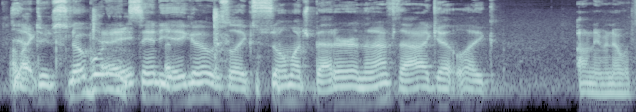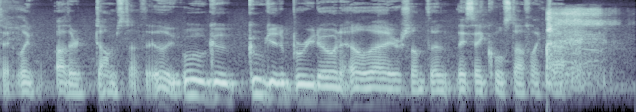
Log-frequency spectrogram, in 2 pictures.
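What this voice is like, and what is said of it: California surfer dude impression. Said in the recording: “That was a pretty good impersonation ... I'm not from California, even though that impression was ... spot on.”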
